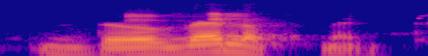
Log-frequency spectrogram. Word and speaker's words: development: a marathon of development remember the pronunciation development development development yeah so the first syllable is Du and after that we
